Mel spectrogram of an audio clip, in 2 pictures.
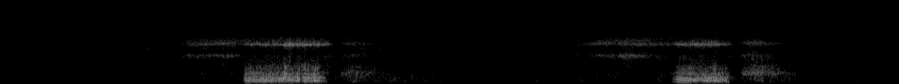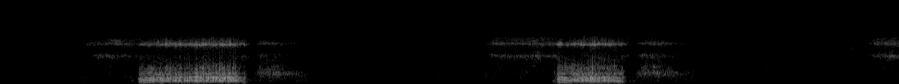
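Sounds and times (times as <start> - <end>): person snoring: 1.8 - 3.5, 5.8 - 7.9, 9.8 - 11.7, 13.8 - 15.8.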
